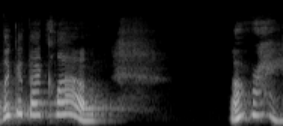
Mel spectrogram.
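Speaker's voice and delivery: put-on high, bright little-kid exclaim; excited child voice. Mother voicing her son, high and excited. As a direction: squeal it like an excited little boy.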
